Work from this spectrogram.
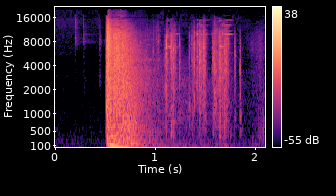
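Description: Gunfire in PUBG Mobile on the Livik map in Atlantis mode: one loud close burst of shots followed by a rapid rattle of several quieter shots trailing off, with no voices.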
